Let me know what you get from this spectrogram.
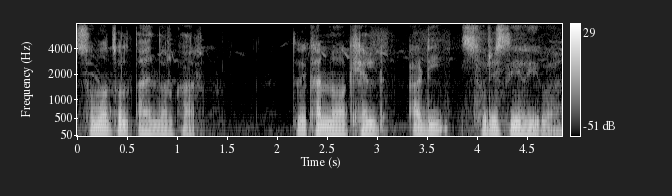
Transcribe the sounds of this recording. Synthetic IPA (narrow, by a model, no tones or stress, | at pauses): sɔmɔt͡ʃɔlt̪aɦend̪ɔɾka̰ɾ | t̪oekʰanːɔwakʰelɖ | aɖisoɾesieɦojɾɔa̰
